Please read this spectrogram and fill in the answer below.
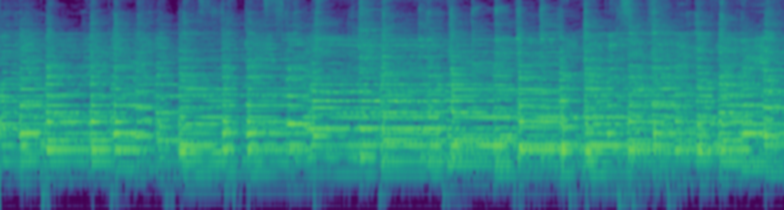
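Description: A small choir of women's voices singing together with instrumental accompaniment, the notes struck or plucked in a steady pulse of about two a second.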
